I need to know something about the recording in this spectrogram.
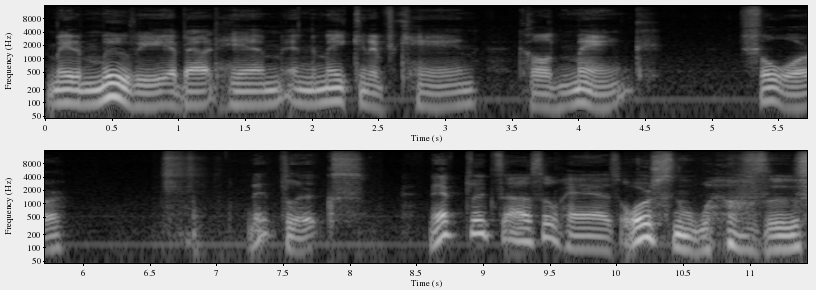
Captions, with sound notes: made a movie about him and the making of Kane, called Mank, for... (Chuckles) Netflix! Netflix also has Orson Welles' (Chuckling)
